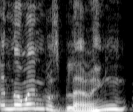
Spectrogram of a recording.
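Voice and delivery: high, hammed-up narrator voice; mock storyteller. Mock dramatic scene setting, then laughs.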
